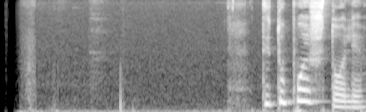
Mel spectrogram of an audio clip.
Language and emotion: Russian, angry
